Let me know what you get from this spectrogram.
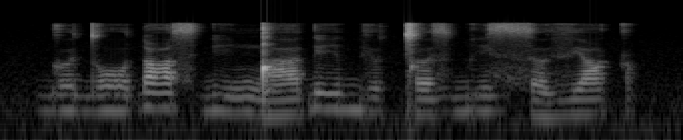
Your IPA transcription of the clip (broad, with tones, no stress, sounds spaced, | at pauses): ɡ ɵ˧ d o˧ ɗ ɑ˥ s ɠ i˧ ŋ͡ǃ a˩˥ ɗ i˥ bʲ ɵ˧ ǀ ə˩˥ z b i˧ z s ə˩ vʲ ɑ˧ k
